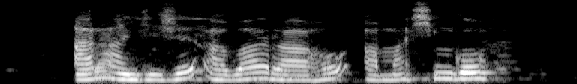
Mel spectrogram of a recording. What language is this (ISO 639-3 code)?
kin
